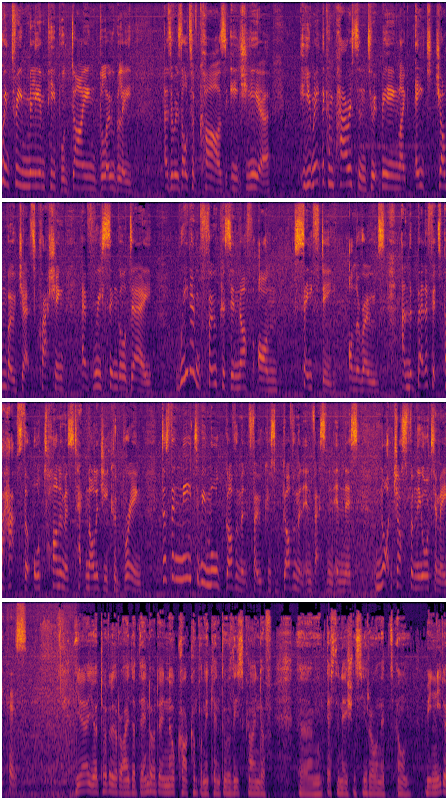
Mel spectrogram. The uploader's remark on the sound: live from the New York Stock Exchange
